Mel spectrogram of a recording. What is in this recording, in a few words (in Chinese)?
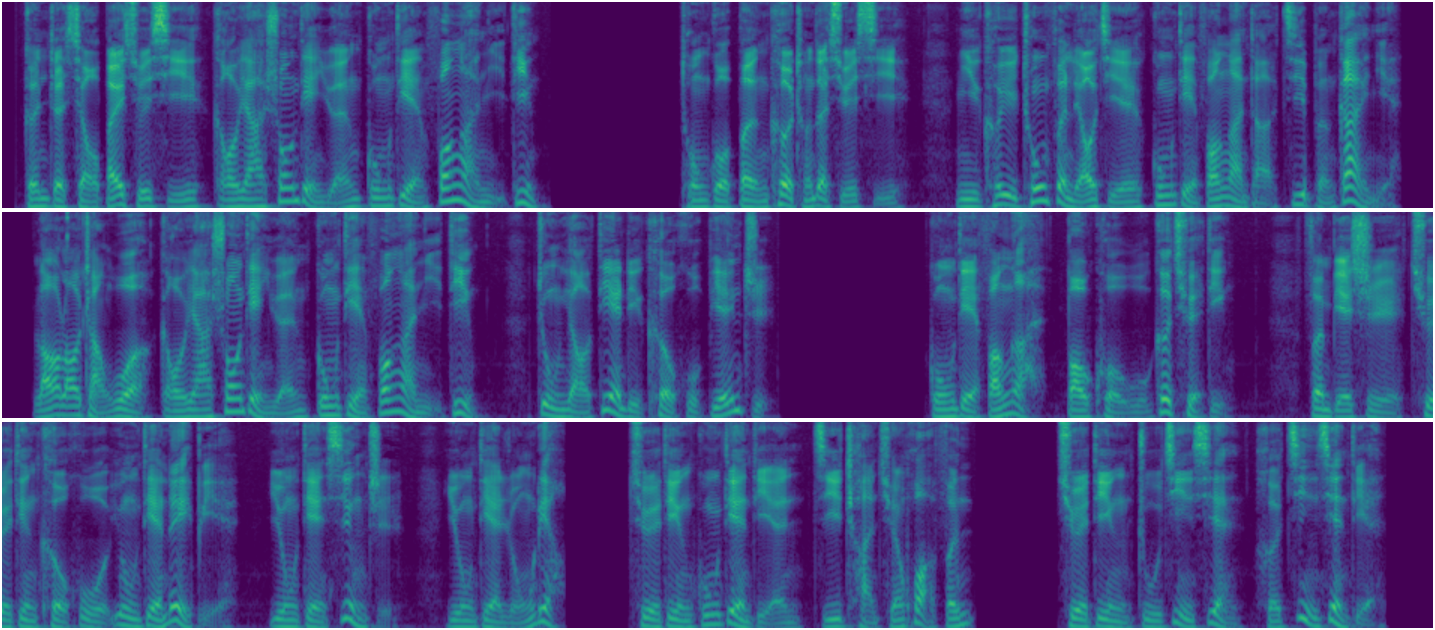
男 课件解说; 高压双电源供电方案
